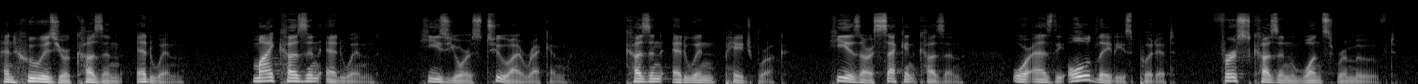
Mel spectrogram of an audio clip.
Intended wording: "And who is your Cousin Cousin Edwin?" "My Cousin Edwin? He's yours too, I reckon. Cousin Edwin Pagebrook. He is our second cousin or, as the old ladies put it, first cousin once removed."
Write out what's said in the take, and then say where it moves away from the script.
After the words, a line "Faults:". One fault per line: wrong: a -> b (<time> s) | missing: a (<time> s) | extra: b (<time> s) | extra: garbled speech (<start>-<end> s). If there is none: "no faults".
"And who is your Cousin Edwin?" "My Cousin Edwin? He's yours too, I reckon. Cousin Edwin Pagebrook. He is our second cousin or, as the old ladies put it, first cousin once removed."
Faults:
missing: Cousin (1.2 s)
